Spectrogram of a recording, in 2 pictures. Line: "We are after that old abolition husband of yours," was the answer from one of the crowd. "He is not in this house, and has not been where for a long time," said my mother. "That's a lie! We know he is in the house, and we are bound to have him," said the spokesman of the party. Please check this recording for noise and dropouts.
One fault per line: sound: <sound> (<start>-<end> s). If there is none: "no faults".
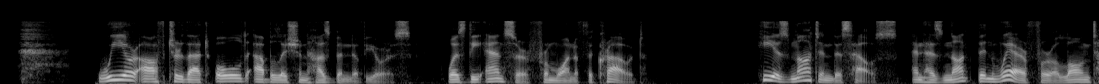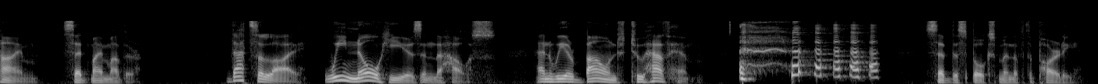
sound: sigh (0.2-0.7 s)
sound: laugh (18.3-19.8 s)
